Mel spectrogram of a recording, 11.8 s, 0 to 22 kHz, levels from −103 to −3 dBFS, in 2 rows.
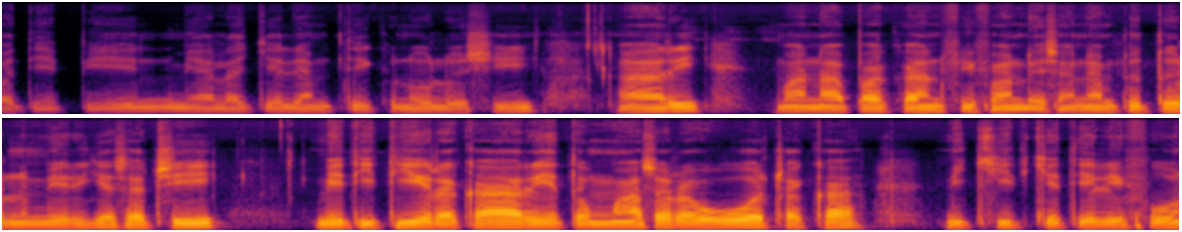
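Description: From 0.4 s to 6.44 s the level climbs steadily by about 17 dB, a case of automatic gain rising. The gain control judged the incoming speech too quiet and kept raising its amplification over those six seconds instead of holding a fixed setting. Because the whole signal is scaled together, the background swells up alongside the voice, so the background audibly grows louder as the speech does.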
